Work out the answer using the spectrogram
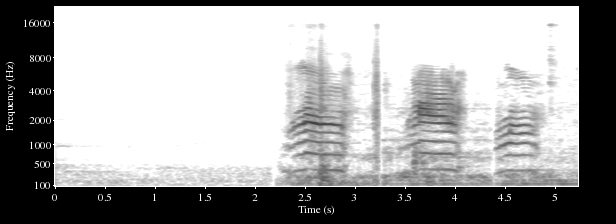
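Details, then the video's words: Domestic cat giving three clear meows after a quiet start, each a rising-then-falling harmonic cry about a second long, the last one shorter. "Meows in Slow Motion- Is it a Cat or a Bear?"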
